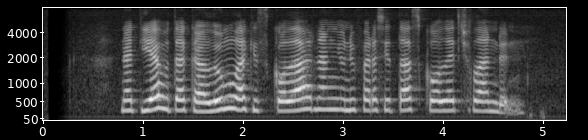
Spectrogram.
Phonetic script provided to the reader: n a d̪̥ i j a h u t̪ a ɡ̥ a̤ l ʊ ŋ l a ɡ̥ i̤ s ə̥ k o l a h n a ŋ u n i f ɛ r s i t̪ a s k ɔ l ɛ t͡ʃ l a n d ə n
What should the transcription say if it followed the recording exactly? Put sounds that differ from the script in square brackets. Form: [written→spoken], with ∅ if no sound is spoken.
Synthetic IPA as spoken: n a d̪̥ i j a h u t̪ a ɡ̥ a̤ l ʊ ŋ l a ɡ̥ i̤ s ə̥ k o l a h n a ŋ u n i f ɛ r s i t̪ a s k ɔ l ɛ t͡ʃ l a n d ə n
